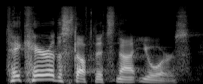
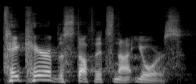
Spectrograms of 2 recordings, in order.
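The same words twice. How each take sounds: The two takes are said the same way.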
